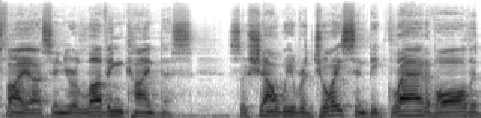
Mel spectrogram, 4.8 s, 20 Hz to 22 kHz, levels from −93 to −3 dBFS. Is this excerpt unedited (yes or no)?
yes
